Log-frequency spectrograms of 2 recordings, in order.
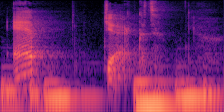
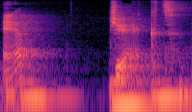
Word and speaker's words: abject: unchanged it is both abject now remember the last sound and abject and remember the stress on the first syllable abject all right now this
